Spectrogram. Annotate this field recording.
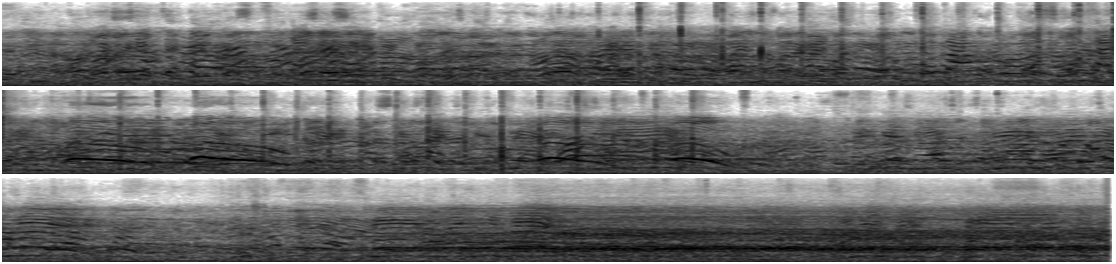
Walking around the protest area, Confrontation, Government condone gang of illegal assembly, Who participated in the student movement to counter the cries way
